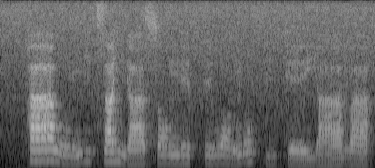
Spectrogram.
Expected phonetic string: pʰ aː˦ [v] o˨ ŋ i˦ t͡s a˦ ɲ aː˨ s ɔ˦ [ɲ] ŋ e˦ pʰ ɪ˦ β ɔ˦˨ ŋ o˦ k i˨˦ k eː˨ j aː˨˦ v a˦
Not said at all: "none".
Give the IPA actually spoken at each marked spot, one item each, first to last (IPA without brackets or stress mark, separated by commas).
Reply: β, none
